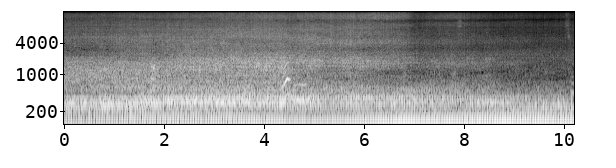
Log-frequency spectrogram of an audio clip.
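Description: A small snow blower engine runs steadily at close range through the whole stretch, a constant buzzing drone with a brief voice calling out a greeting over it.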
